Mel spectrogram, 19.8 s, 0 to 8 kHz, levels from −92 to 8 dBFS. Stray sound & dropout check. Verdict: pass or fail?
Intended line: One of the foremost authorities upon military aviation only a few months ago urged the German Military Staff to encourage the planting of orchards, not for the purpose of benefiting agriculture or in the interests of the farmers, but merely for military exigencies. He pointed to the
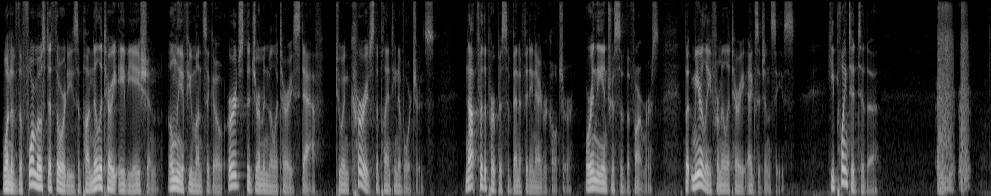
fail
